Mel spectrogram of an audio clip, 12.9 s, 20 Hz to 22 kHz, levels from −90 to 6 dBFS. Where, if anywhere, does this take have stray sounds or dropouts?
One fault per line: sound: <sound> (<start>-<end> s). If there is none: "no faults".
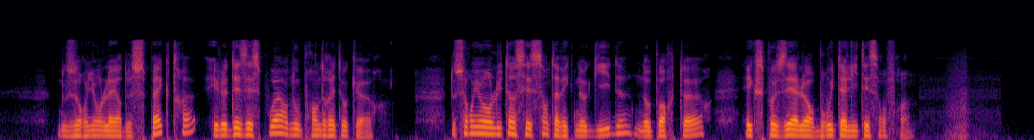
sound: whoosh (11.8-12.4 s)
